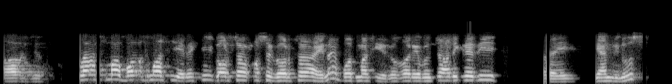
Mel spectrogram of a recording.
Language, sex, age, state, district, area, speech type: Nepali, male, 30-45, West Bengal, Darjeeling, rural, conversation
